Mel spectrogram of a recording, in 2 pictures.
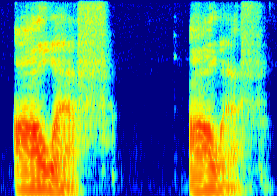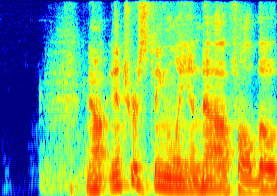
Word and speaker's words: aleph: This letter Aleph has no sound of its own. Because it's called Aleph, you might think it would have the ah or the a sound, but it actually takes the sound of the vowel that follows it.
